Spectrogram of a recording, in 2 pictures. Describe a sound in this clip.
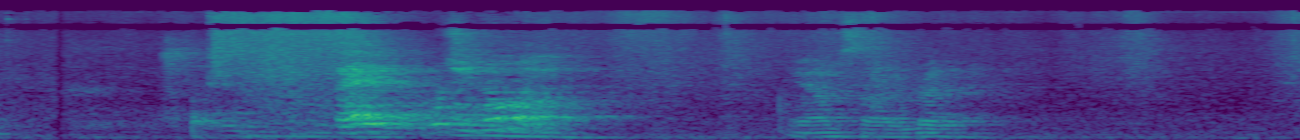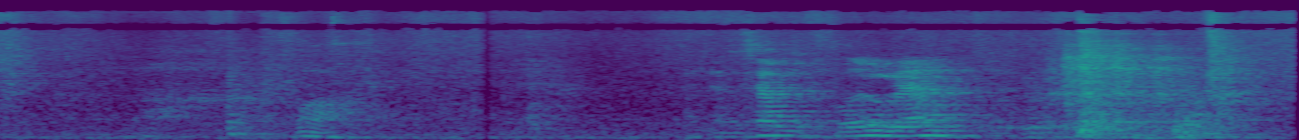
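A young man talks in an echoing tiled room.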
